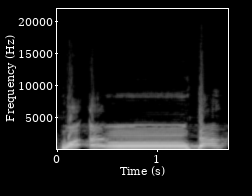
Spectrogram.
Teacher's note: نون ساکن کے بعد تا حروف اخفا میں سے غنہ کریں گے.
